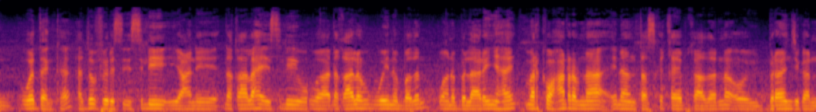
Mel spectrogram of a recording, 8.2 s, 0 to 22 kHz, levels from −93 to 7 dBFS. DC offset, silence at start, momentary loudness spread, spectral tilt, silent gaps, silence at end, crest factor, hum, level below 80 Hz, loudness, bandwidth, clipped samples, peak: under 0.1%; 0 s; 5 LU; -5.5 dB/octave; none; 0 s; 16 dB; none; -42 dBFS; -18 LUFS; 15 kHz; under 0.1%; -2 dBFS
